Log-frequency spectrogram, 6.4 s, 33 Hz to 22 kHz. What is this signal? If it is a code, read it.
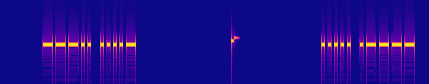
Morse code, heard as a keyed tone, about 25 wpm, 700 Hz. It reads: 84 51
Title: Numbers - 2-Digit 25wpm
